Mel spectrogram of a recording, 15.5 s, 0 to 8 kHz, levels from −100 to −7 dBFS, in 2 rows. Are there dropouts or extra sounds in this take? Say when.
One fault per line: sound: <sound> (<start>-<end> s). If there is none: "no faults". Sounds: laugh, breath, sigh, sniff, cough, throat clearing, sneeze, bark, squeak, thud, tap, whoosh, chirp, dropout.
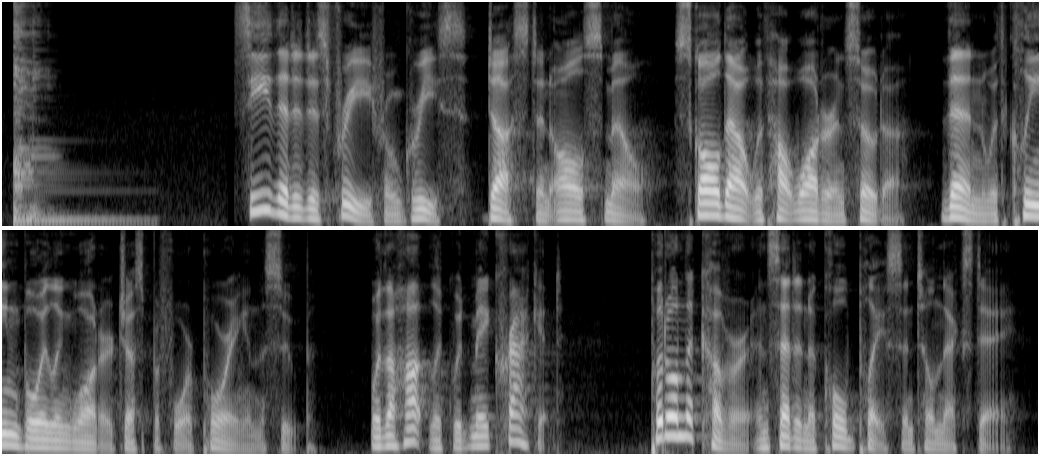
sound: thud (0.1-1.2 s)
